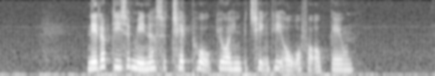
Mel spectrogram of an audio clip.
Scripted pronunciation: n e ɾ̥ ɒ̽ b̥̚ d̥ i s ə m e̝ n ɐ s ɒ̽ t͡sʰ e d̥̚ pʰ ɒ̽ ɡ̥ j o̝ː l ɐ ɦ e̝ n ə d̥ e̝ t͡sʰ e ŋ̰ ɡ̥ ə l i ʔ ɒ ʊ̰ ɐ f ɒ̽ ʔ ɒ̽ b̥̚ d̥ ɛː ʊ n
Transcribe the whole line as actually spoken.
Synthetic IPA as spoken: n e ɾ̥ ɒ̽ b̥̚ d̥ i s ə m e̝ n ɐ s ɒ̽ t͡sʰ e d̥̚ pʰ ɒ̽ ɡ̥ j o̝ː ɐ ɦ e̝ n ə b̥ e̝ t͡sʰ e ŋ̰ ɡ̥ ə l i ʔ ɒ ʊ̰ ɐ f ɒ̽ ʔ ɒ̽ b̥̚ ɡ̥ ɛː ʊ n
